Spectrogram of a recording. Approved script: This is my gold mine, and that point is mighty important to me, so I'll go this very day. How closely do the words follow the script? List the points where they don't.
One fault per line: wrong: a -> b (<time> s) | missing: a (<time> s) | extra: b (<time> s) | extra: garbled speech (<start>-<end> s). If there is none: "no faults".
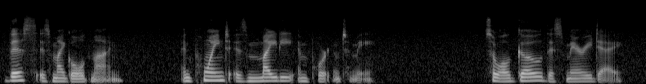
missing: that (1.9 s)
wrong: very -> merry (5.7 s)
